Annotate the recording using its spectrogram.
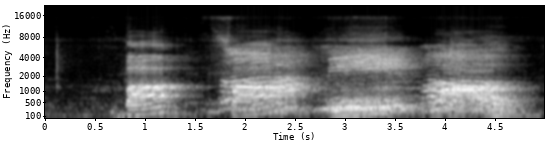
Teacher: ہونٹوں سے صرف 4 حروف ادا ہوتے ہیں: با، فا، میم، واو. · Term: حروف شفوی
